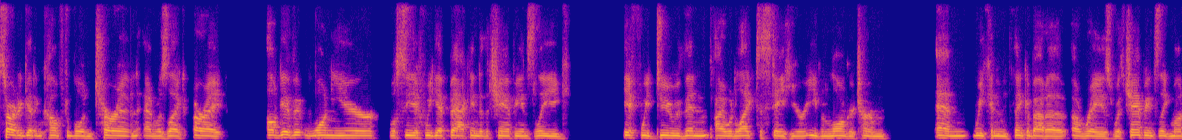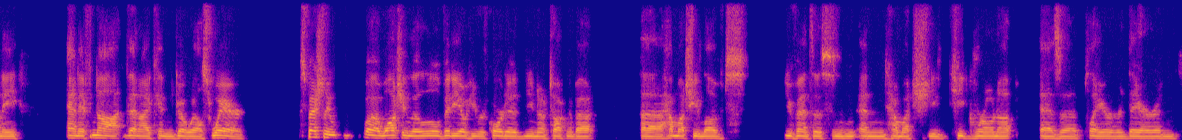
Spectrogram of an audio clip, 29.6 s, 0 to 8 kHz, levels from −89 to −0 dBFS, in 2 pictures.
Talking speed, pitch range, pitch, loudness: 180 wpm, 115-130 Hz, 125 Hz, -22 LUFS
